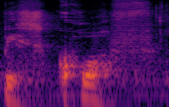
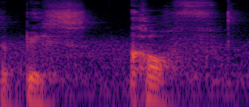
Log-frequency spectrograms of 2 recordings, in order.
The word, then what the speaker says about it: Biscoff: on a previous video because i said bisque and the reason i said be squath and not biscoff is because coffee some parts of the world would pronounce it a coffee so i went for the old bisque but someone didn't like that and told me so in the comments so it's abyss cough it's a bit big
